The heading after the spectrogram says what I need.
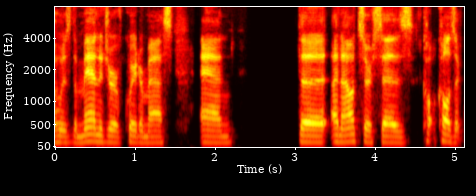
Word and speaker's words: Quatermass: is the manager of Quatermass, and the announcer calls it Quatermass, and she goes, Quatermass. She says it's pronounced Quatermass because that's the way it's spelled.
